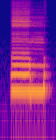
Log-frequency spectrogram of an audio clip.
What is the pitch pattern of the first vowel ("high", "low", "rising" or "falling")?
high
